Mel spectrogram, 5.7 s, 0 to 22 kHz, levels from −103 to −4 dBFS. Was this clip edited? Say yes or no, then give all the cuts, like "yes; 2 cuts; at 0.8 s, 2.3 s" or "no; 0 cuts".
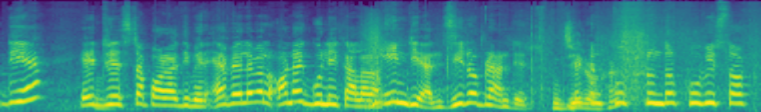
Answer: yes; 1 cut; at 2.9 s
